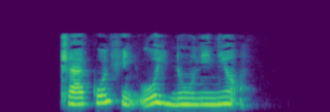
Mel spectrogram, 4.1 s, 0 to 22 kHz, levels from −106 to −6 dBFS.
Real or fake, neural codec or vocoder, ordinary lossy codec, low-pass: real; none; MP3, 32 kbps; 7.2 kHz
